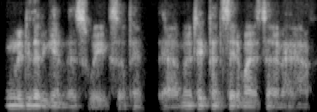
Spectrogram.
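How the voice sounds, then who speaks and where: A man's voice: low-pitched, fairly even intonation, very fast, husky. A middle-aged man co-hosting a sports podcast, bantering dryly about picks and pronunciations. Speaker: podcast co-host. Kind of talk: casual sports chat.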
